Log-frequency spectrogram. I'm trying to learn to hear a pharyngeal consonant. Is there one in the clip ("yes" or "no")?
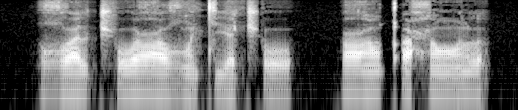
yes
